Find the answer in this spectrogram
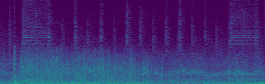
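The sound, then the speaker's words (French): Grenade explosion in a video game: a dense, roaring wall of blast noise and rumble that stays loud and steady for the whole clip, with no clear gap or separate bangs. “Trois gardes, trois explosifs, et j'ai une grenade sur moi. Bon ben, le choix est fait.”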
